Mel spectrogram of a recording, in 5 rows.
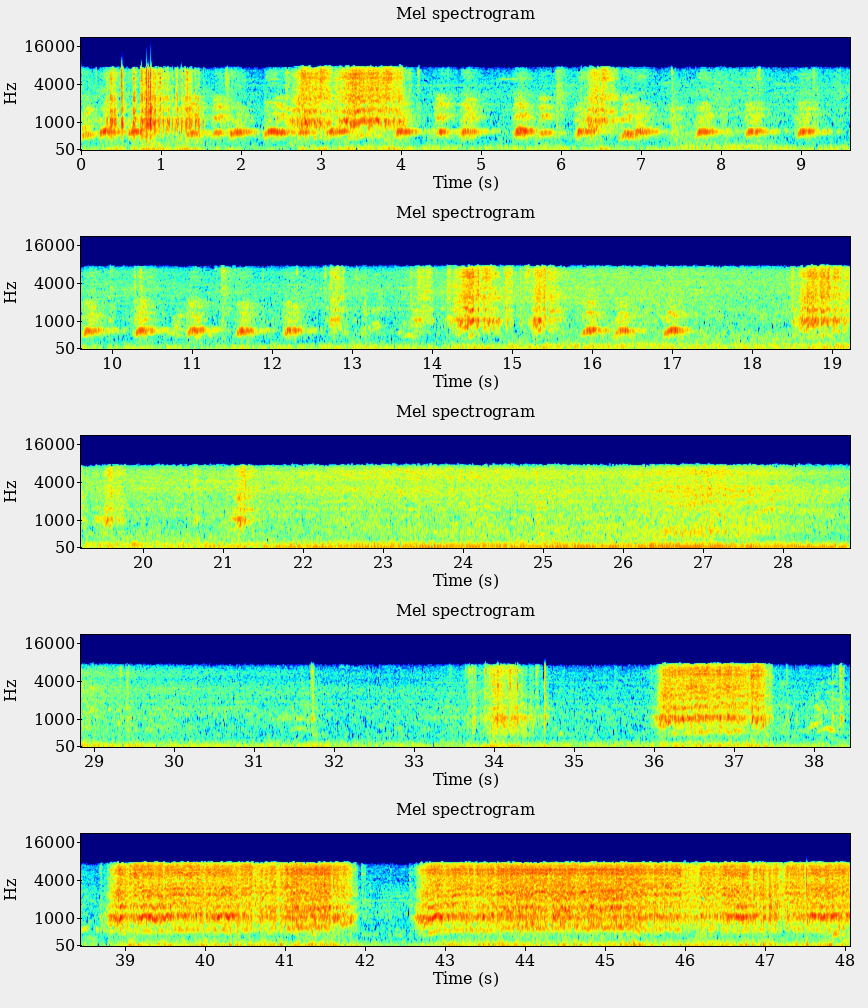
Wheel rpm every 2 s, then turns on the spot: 10, 50, 10, 10, 10, 0, 10, 30, 0, 30, 10, 0, 0, 0, 0, 0, 0, 10, 80, 60, 150, 80, 160, 160.
0-2 6-8 34-36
